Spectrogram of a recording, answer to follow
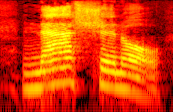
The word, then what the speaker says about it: national: offices in the city national with the sh sound in the middle and an l sound at the end shin o our story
